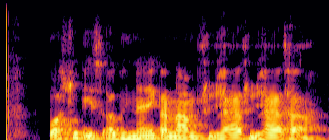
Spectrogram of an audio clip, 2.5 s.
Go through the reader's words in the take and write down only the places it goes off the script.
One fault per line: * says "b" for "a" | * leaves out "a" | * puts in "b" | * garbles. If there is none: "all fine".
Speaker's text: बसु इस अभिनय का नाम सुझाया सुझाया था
all fine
